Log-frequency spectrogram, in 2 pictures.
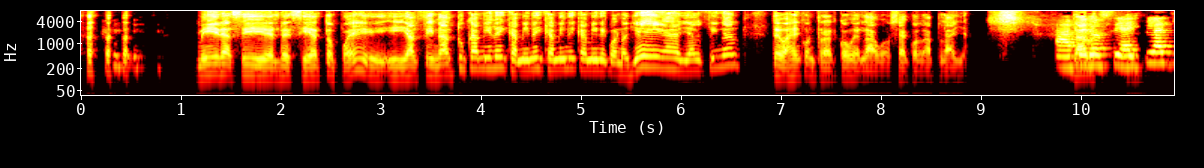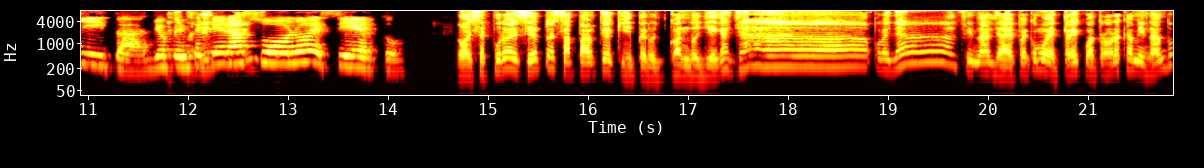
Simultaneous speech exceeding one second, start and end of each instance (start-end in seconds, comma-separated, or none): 11.8-13.0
